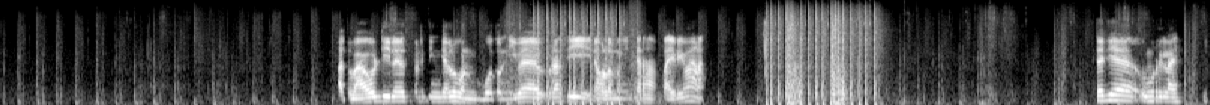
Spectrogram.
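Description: Footsteps patter quickly and evenly on the ground.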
